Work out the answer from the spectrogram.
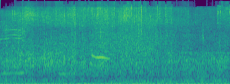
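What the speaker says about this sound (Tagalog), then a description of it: "Dito medyo malakas-lakas na yung hangin kasi open siya" Strong wind roars and buffets the microphone continuously in an open area of Nuuk, Greenland, a dense low rumble with no pauses, close and loud throughout.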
